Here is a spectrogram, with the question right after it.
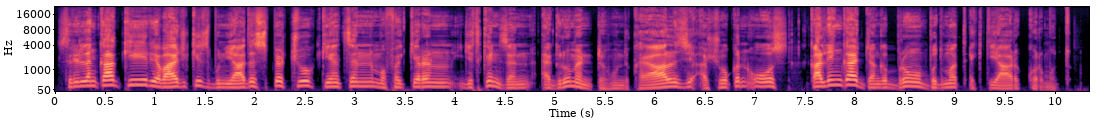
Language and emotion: Kashmiri, neutral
